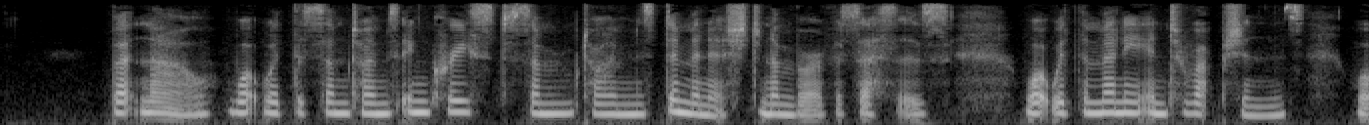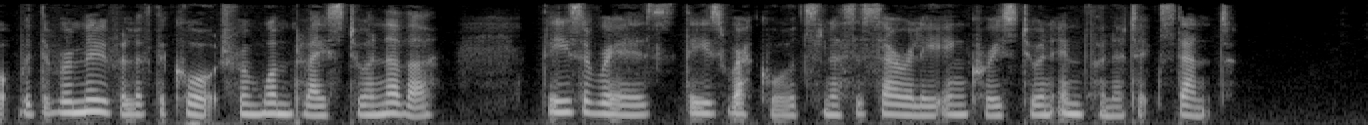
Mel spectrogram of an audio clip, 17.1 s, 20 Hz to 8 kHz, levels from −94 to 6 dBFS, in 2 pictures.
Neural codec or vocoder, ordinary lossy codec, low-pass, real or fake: none; MP3, 48 kbps; 7.2 kHz; real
